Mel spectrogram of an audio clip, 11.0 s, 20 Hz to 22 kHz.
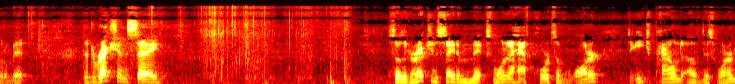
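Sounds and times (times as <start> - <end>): plastic bag crinkling: 2.0 - 5.4.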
